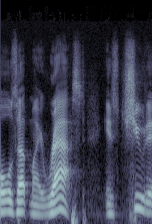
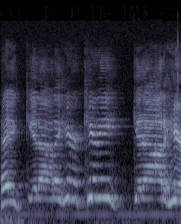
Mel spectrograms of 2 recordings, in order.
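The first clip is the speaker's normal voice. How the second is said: put-on very high, raspy, rough yell; 13 dB quieter than usual. Retelling scaring off a mountain lion at the tent: retelling a yell. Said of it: "here I'm yelling at him".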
